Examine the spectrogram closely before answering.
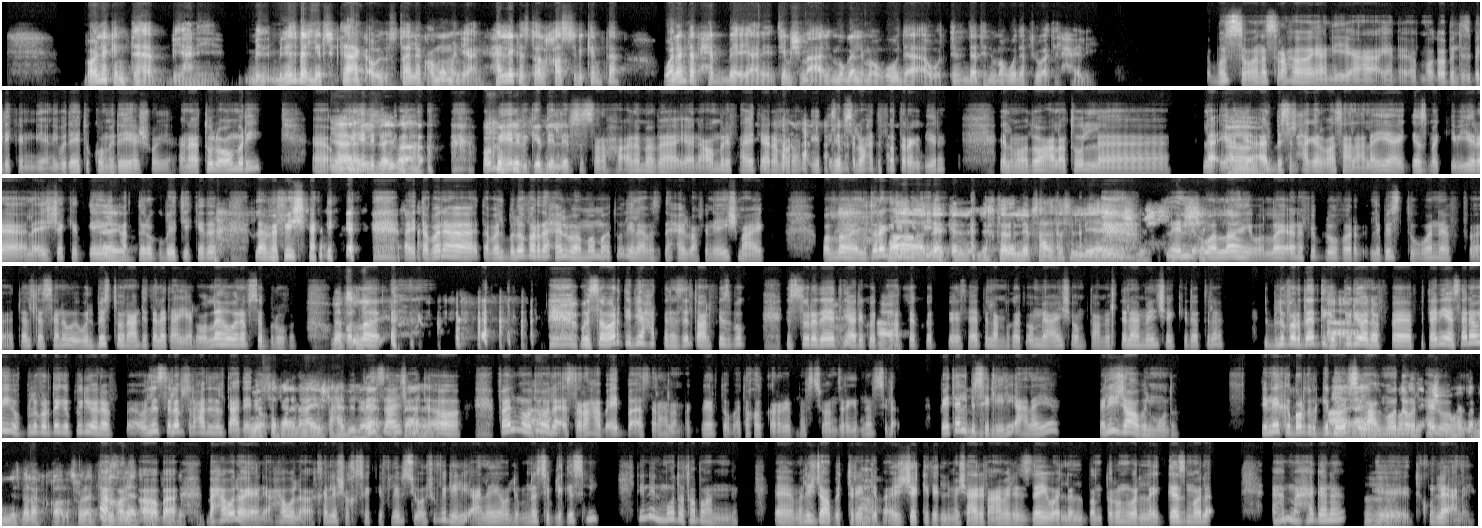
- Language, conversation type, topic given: Arabic, podcast, إنت بتميل أكتر إنك تمشي ورا الترندات ولا تعمل ستايلك الخاص؟
- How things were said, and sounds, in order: in English: "لإستايلك"; in English: "style"; in English: "التريندات"; laugh; giggle; laugh; giggle; other background noise; giggle; tapping; "البلوفر" said as "البروفر"; giggle; giggle; in English: "mention"; in English: "التريندات"; in English: "بالتريند"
